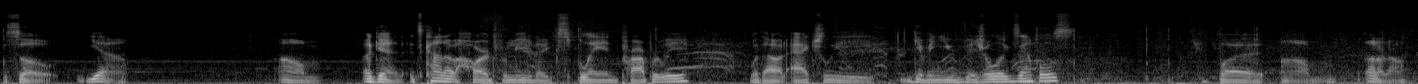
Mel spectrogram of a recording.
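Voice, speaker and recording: Audible room echo surrounds a man speaking at a very slow pace with long, frequent pauses, a fairly low pitch and lively intonation. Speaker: gaming streamer. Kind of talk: casual live-stream commentary. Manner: speaking in a low voice; hesitant, many fillers.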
